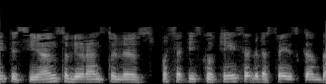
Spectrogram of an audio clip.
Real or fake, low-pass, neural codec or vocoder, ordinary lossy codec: fake; 7.2 kHz; codec, 24 kHz, 1 kbps, SNAC; MP3, 24 kbps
